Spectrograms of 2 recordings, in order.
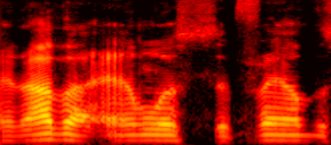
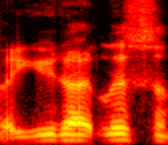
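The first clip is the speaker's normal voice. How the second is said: put-on whisper; 5 dB louder than usual. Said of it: "in a whisper".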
